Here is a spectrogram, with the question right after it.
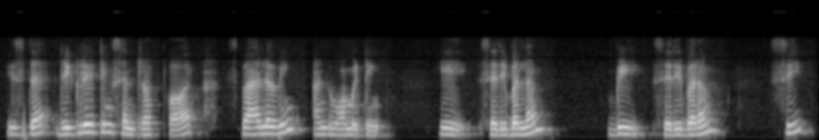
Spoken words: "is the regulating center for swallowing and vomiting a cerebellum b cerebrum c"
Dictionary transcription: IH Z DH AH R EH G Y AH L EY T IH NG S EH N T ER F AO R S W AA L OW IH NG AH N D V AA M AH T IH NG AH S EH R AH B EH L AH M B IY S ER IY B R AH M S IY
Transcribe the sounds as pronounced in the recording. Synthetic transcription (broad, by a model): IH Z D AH R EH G Y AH L EY T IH NG S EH N T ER F AO R S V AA L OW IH NG AH N D V AA M AH T IH NG AH S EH R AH B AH L AH M B IY S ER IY B R AH M S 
